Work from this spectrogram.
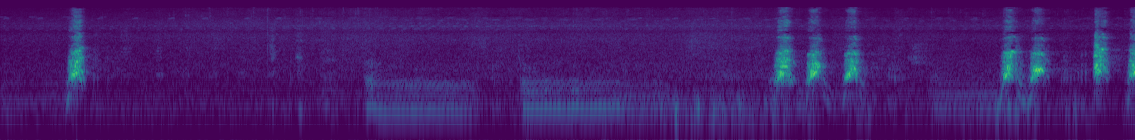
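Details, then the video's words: Dog named Ellie barking at herself reflected in a car; a single bark, then a stretch of low whining grumbles, ending in bursts of sharp paired barks. "Ellie barking at self in car reflection"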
